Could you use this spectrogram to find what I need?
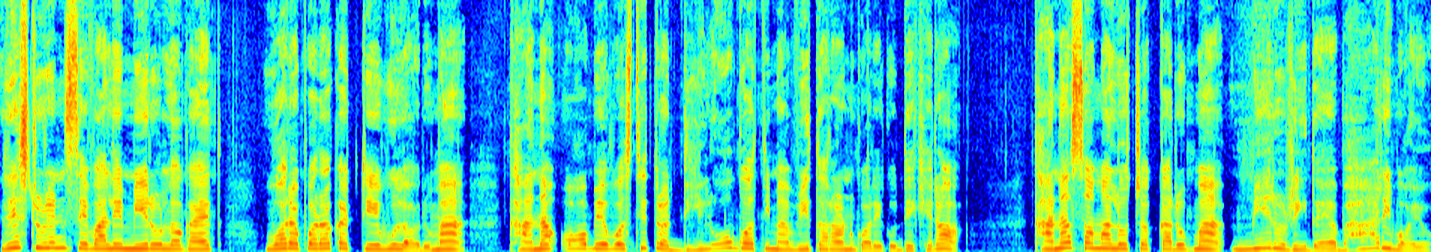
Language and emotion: Nepali, sad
